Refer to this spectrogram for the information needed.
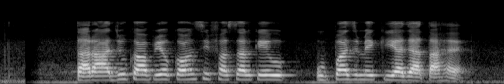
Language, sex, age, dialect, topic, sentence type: Magahi, female, 41-45, Southern, agriculture, question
